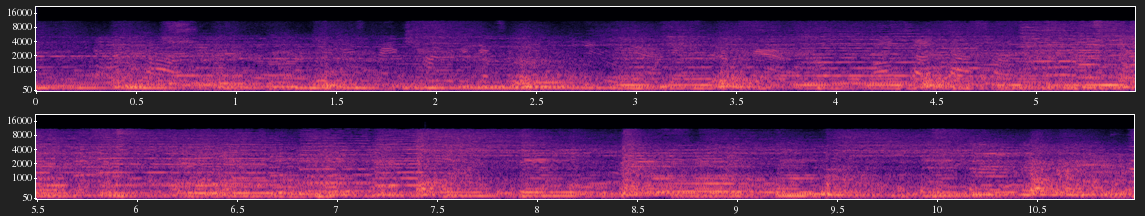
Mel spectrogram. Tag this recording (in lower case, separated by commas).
music, speech, rock and roll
